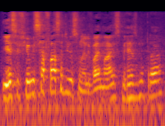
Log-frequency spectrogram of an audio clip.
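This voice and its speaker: A Brazilian man on a film review panel, explaining his views in a steady, analytical way. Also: high voice, fairly quick, slight background noise.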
